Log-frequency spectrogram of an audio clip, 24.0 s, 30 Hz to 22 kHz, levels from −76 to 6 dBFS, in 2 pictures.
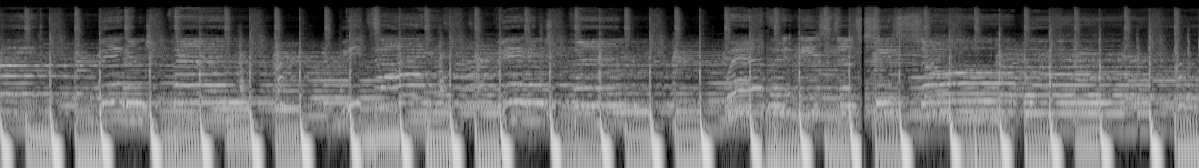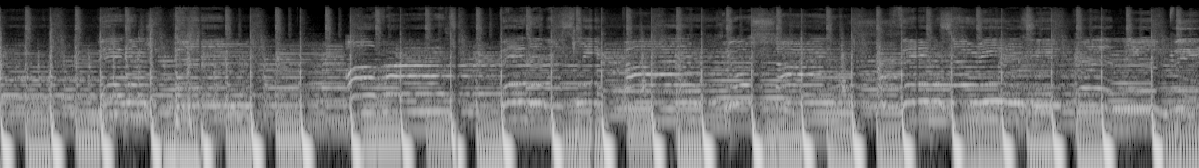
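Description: Short concealed packet loss at 7.63, 8.61, 13.97, 16.53, 17.90 and 21.14 s: 20 ms of audio arrived too late, and the receiver's extrapolated fill and crossfade leave a brief smear or wobble.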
